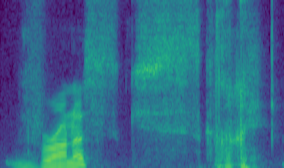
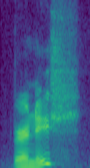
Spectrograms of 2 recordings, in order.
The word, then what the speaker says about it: Voronezh: This is a reconnaissance and bombing of the actual German positions near Stary Oskol, southwest of Voronezh. Vernush?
